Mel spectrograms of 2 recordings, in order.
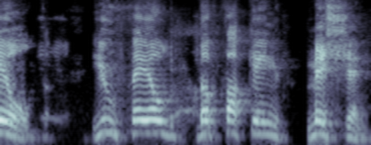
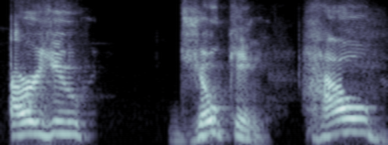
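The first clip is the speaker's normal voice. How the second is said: ordinary talk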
